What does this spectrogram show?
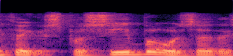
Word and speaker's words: Спасибо: Spasibo, is that, I say the right word? a Спасибо. big placebo, not placebo, but bus.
